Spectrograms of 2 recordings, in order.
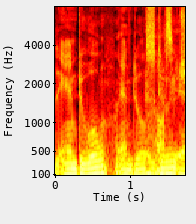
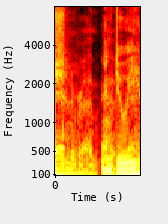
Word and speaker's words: Andouille: Andouille sausage. Andouille.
